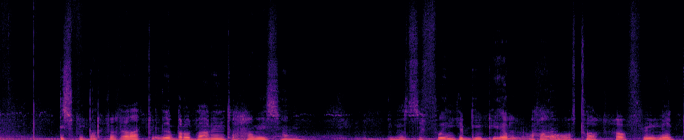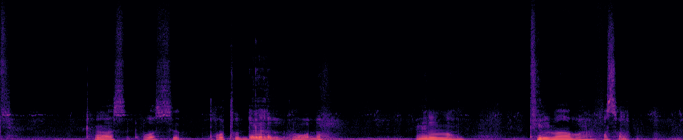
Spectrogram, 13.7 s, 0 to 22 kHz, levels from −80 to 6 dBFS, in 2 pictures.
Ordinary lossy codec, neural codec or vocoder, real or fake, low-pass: none; codec, 44.1 kHz, 1.7 kbps, Pupu-Codec; fake; none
